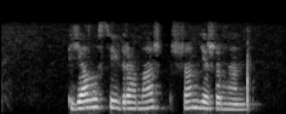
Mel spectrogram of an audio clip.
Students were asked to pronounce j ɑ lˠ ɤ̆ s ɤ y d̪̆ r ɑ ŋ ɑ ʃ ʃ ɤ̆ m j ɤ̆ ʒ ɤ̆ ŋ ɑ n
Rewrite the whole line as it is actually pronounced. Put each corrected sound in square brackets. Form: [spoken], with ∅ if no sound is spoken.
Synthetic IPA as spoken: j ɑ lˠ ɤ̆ s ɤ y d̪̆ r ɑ [m] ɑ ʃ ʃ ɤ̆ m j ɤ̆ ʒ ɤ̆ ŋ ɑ n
